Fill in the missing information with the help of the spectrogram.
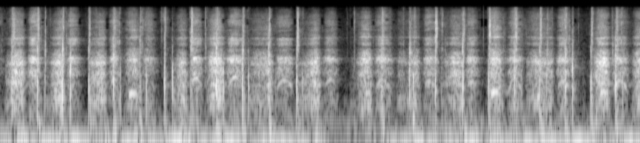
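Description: A woman panting and gasping hard as she runs, with quick, uneven footfalls on a hard floor.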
